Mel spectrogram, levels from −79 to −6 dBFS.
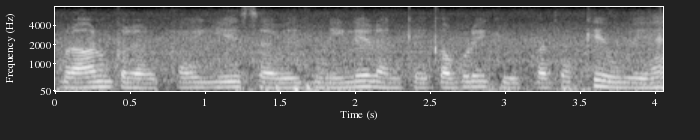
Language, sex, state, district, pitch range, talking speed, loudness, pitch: Hindi, female, Bihar, Samastipur, 165-185 Hz, 250 wpm, -18 LUFS, 170 Hz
